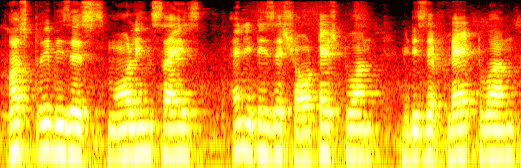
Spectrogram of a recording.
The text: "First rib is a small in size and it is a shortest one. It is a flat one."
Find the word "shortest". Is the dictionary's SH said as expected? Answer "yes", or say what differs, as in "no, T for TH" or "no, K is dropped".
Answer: yes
